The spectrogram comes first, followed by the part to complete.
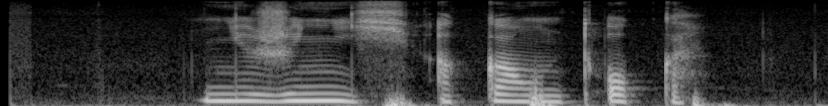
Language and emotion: Russian, neutral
